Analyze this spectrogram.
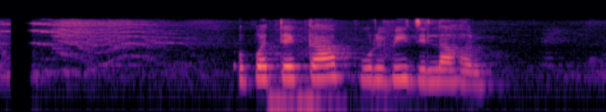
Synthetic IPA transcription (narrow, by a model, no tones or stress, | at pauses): upʌt̪jekːapuɾbid͡zilːaɦʌɾu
